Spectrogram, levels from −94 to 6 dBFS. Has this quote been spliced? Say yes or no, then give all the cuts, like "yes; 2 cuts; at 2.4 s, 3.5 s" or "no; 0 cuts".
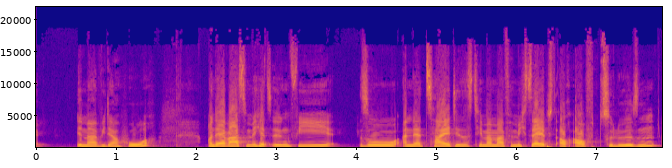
no; 0 cuts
